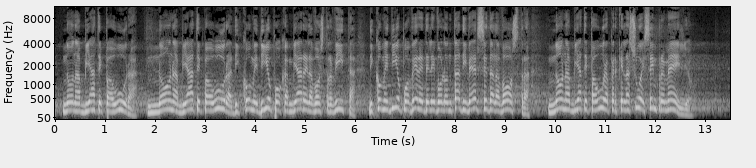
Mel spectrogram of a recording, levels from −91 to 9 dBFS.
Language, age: Italian, 50-69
